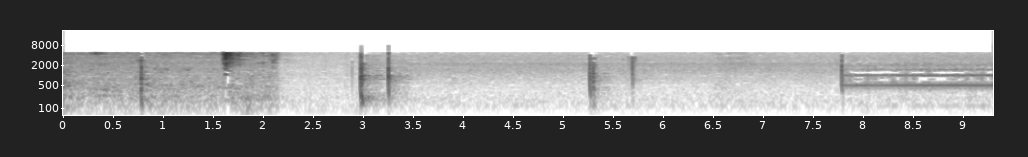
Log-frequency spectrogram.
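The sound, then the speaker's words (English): A telephone number being dialed over a long-distance trunk line: a few sharp clicks and tone bursts spread apart over line hiss, then a steady ringing tone that runs to the end. “So this is dialing a number.”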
